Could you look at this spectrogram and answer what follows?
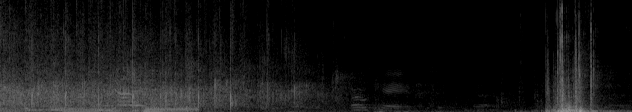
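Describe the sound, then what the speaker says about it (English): An audience at a lū'au claps for the volunteers, a brief swell of applause near the end, preceded by music and quieter room noise. "Let's give all of our volunteers a big round of applause"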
